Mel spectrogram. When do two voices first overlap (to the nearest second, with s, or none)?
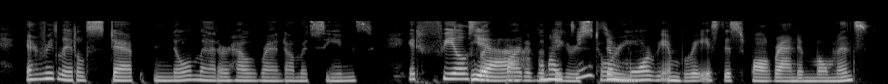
5 s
